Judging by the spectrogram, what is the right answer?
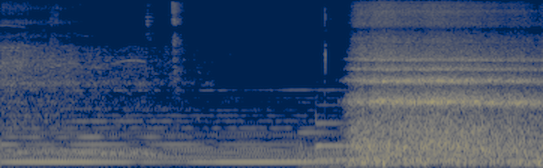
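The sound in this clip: A deep breath is drawn in during a guided breathing exercise, heard as a steady, airy rush of inhalation that starts after a quiet stretch and continues to the end.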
